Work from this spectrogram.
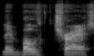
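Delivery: put-on Southern accent. Retelling what a drunk man behind them said; imitating a Southern accent. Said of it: "I'm using a Southern accent".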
